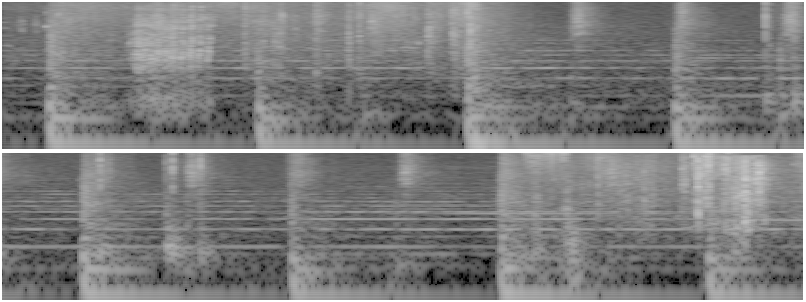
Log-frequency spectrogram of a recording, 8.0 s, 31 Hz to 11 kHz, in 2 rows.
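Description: A horse whinnies and snorts while hooves clop in a steady repeating rhythm in the video game Red Dead Redemption 2, each step a sharp thud, loud and close throughout.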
